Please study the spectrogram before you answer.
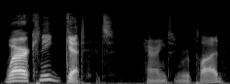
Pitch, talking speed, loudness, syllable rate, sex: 115 Hz, 180 wpm, -19 LUFS, 5.7 syllables/s, male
